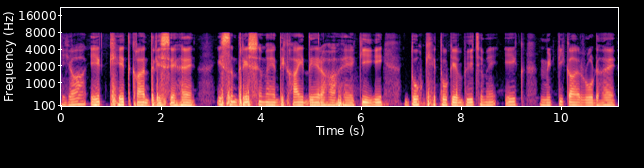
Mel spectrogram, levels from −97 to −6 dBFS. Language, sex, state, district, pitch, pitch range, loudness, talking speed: Hindi, male, Jharkhand, Palamu, 110 Hz, 100-115 Hz, -19 LUFS, 130 wpm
